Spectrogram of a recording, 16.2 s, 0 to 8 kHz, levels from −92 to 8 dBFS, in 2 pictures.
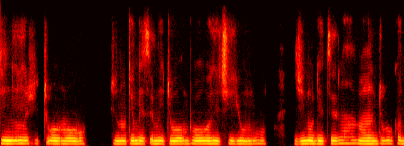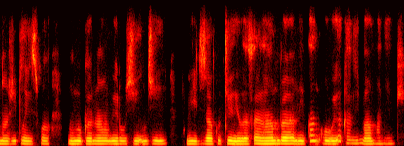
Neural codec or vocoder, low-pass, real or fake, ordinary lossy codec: autoencoder, 22.05 kHz, a latent of 192 numbers a frame, VITS, trained on one speaker; 7.2 kHz; fake; Opus, 24 kbps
